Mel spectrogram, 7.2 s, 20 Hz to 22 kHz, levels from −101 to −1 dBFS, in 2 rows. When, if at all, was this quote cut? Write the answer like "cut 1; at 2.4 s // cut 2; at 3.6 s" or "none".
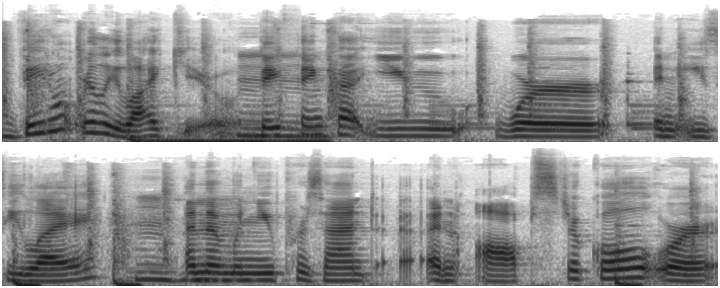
none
